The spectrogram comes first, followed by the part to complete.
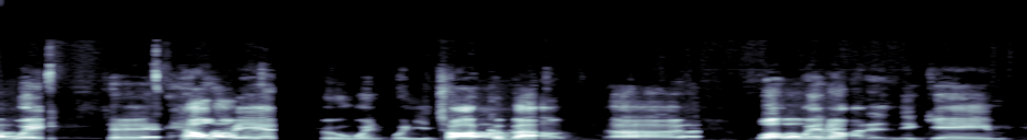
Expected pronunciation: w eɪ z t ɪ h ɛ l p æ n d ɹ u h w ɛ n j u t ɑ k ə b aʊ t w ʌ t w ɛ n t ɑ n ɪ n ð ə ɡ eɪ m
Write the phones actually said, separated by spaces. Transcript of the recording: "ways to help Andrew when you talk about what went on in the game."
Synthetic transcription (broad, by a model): w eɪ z t ɪ h ɛ l p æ n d w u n w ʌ n j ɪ t ɑ k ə b aʊ t w ʌ t w ɛ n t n ɪ n ð ə ɡ eɪ m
